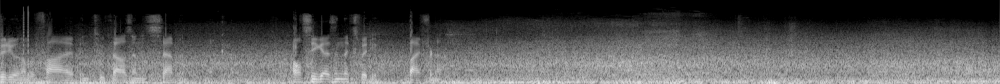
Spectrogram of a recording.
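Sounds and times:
low engine hum: 0:00.0 - 0:10.0
road traffic rumble: 0:00.0 - 0:10.0.

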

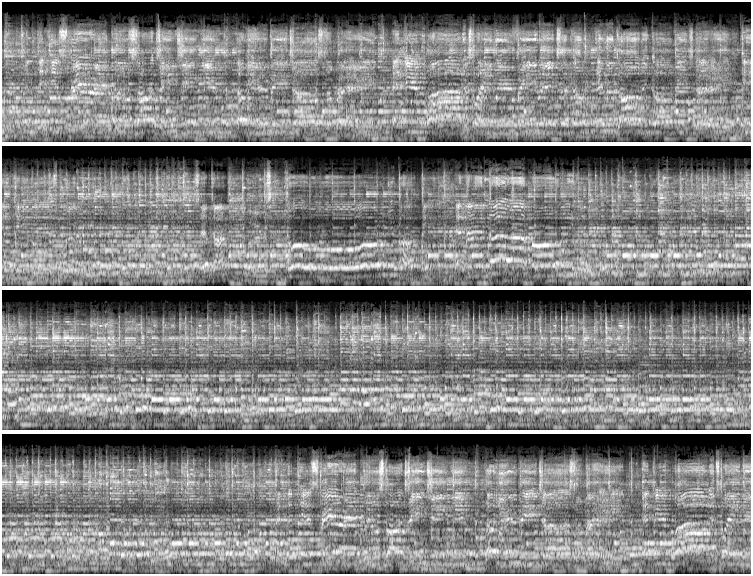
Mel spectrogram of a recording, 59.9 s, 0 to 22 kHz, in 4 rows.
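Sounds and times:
bluegrass band playing: 0:00.0 - 0:59.9
resonator banjo picking: 0:00.0 - 0:59.9.

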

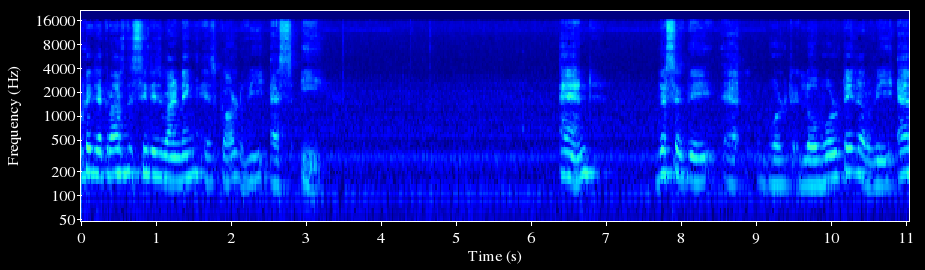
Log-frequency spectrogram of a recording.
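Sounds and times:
background hum with faint tone: 0:00.0 - 0:11.0.

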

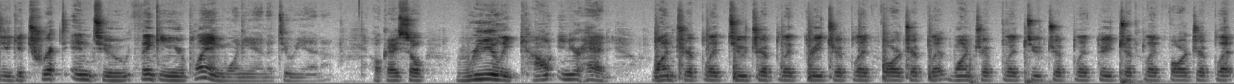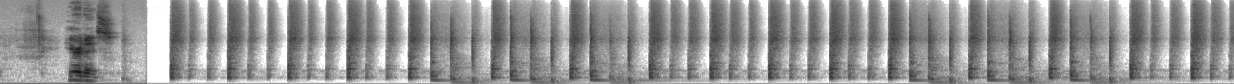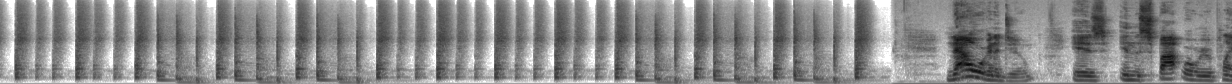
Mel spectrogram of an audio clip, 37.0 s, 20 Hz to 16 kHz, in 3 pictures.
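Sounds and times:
tom drums: 0:00.0 - 0:37.0
bass drum note: 0:06.5 - 0:11.8
snare drum triplets: 0:06.5 - 0:12.0, 0:14.1 - 0:33.4.

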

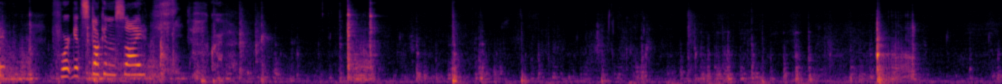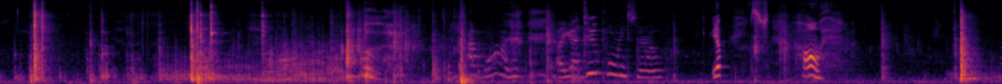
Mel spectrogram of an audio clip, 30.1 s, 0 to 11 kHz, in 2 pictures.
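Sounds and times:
foosball rods sliding and rattling: 0:00.0 - 0:25.3
foosball ball knocks and clacks: 0:14.9 - 0:20.6.

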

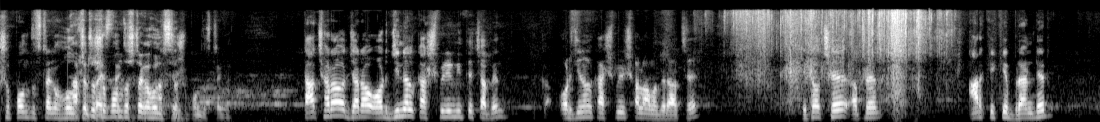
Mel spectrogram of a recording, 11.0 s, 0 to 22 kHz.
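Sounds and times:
plastic bag crinkling: 0:07.1 - 0:09.7.

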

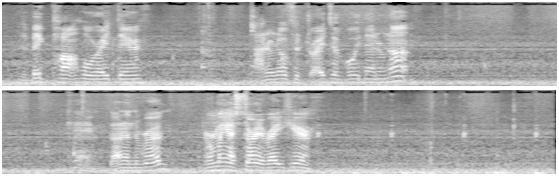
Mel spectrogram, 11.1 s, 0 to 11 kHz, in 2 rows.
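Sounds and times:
road and tyre rumble inside car: 0:00.0 - 0:11.0.

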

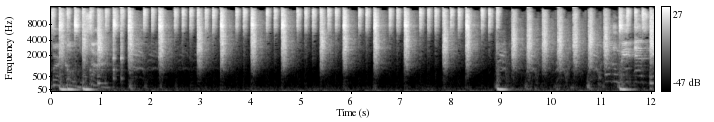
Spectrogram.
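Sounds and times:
sharp drum machine percussion: 0:00.0 - 0:12.0.

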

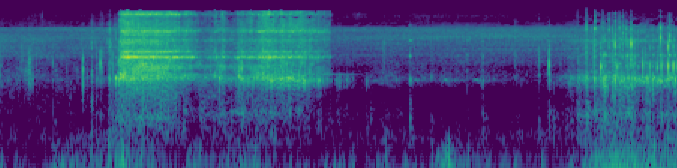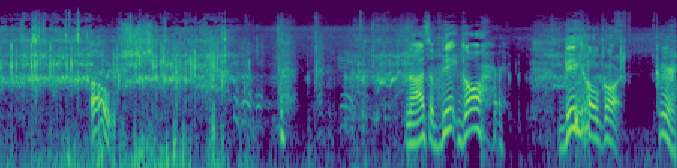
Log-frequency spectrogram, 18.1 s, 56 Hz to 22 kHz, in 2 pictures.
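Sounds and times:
fishing reel gears whirring: 0:01.2 - 0:05.0, 0:07.4 - 0:18.0.

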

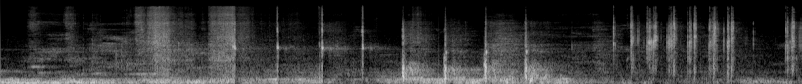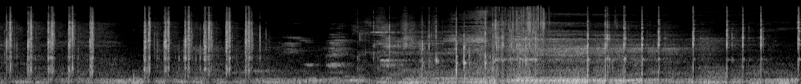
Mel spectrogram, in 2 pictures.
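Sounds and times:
hard plastic clicking and clattering: 0:06.1 - 0:10.7.

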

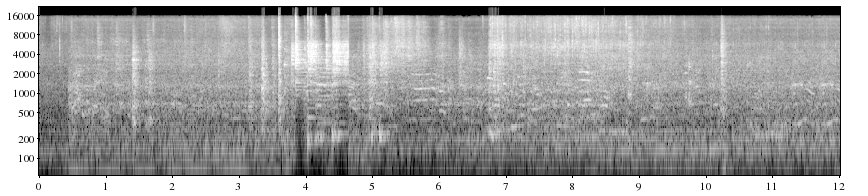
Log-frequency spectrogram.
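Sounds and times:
broth boiling and bubbling: 0:06.5 - 0:10.1.

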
